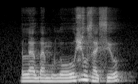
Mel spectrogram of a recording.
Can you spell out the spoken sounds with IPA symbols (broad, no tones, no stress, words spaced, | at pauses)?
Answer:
læwæmu loːʑo zæsʲo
